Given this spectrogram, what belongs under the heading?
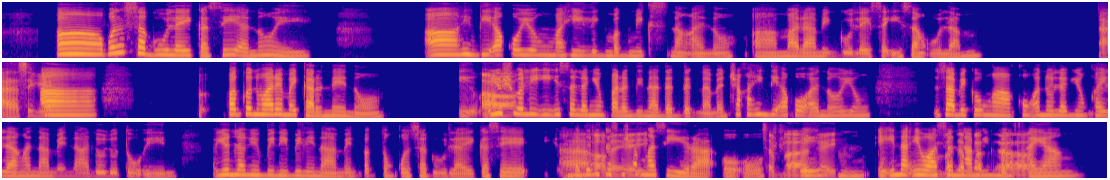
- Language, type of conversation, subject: Filipino, podcast, Ano-anong masusustansiyang pagkain ang madalas mong nakaimbak sa bahay?
- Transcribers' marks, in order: other noise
